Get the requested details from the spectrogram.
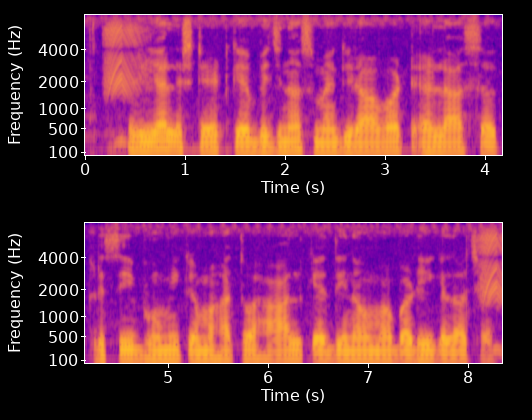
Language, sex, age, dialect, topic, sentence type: Maithili, male, 18-24, Angika, agriculture, statement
